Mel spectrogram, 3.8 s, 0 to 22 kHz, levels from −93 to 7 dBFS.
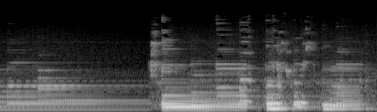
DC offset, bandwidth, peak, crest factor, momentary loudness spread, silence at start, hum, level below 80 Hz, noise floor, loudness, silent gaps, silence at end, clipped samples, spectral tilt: under 0.1%; 7.4 kHz; -2 dBFS; 18 dB; 20 LU; 0 s; none; -62 dBFS; -40 dBFS; -18 LUFS; none; 0 s; under 0.1%; -9.5 dB/octave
